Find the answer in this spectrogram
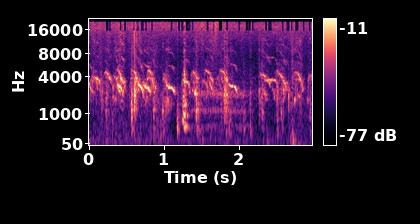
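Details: A 10-12 week old hen that has made a constant sound since 22 May 2017 while otherwise acting fine: rapid high chirping notes falling in pitch, closely repeated, with soft rustling underneath.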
